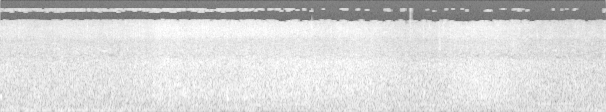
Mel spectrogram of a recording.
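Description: Sea washing against the rocks of a small harbour, a steady rush.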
